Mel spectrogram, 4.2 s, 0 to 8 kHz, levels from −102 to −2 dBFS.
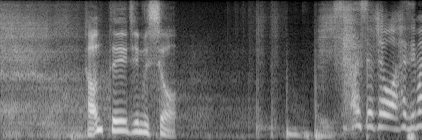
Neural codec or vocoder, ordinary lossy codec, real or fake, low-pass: codec, 16 kHz, 0.8 kbps, ZipCodec; none; fake; none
